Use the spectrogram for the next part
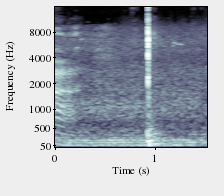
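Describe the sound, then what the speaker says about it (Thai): The door of a black four-door, high-riding X-Series pickup with an automatic gearbox and a 1900 cc engine opens with a single sharp click over steady outdoor background noise. "เดี๋ยวเราเปิดประตูเข้าไปชมภายในกันค่ะ"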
